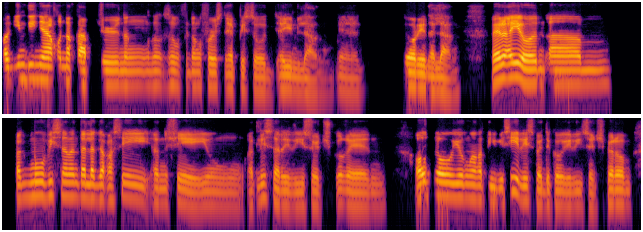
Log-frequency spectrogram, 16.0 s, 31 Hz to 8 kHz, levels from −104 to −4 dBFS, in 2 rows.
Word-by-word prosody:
'Pag 155 +1 +1
hindi 180 +1 +3
niya 170 -1 +9
ako 170 - -5
na 160 - +4
capture 135 -1 +1
ng 130 0 -6
ng 130 0 -9
sof 130 0 -9 0.2
1st 120 -2 -6
episode, 100 -4 -7
ayun 110 -2 -3
lang, 85 -3 -9 0.2
'yan, 95 -4 -15 0.5
sorry 120 -2 +2
na 105 - -5
lang. 95 -4 -5 0.5
Pero 165 +5 +10
ayun, 145 -7 +9
um, 140 0 -1 0.6
'pag 145 +2 -3
movies 170 +1 -4
na 165 0 0
lang 160 - -10
talaga 150 -1 +1
kasi 140 -1 -3
ano 125 -1 -7
siya, 125 - -5
eh, 105 -3 0 0.2
yung 105 -1 -15
at 110 - -11
least 155 - -6
nare-research 105 -1 -7
ko 120 - -6
rin. 100 -2 -5 0.4
Although 170 -1 +1
yung 155 -1 -3
mga 145 -1 -3
TV 130 -2 -8
series 140 -10 0
puwede 110 - -5
kong 110 -1 -4
i-research, 105 -3 -8
pero 115 -2 -2
130 Hz, 165 wpm, -23 LUFS, 110-150 Hz, 0.6 s, Pero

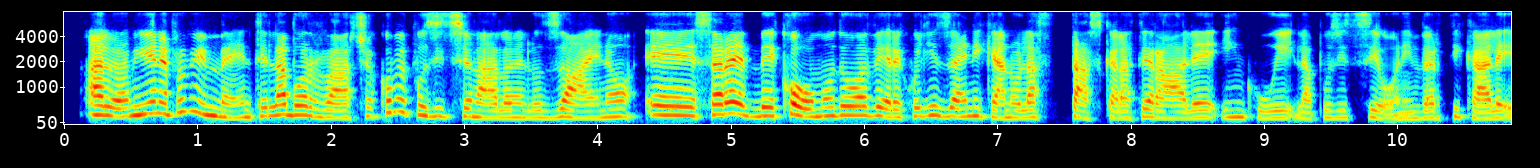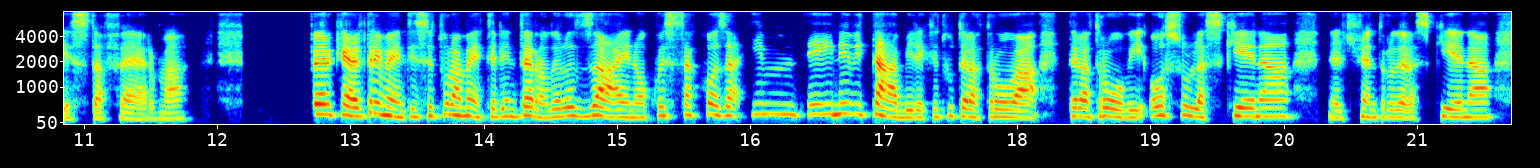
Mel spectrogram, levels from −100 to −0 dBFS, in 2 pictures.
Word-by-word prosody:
Allora 235 -4 +5
mi 245 - +4
viene 285 0 +5
proprio 335 +4 -4
in 250 - +4
mente: 195 +1 -4
la 260 +3 +5
borraccia, 210 -5 -1
come 320 +6 -3
posizionarlo 210 -7 -1
nello 185 -1 -7
zaino. 195 +2 -1
Ehm, 245 -1 +3
sarebbe 240 -3 +6
comodo 235 0 +3
avere 230 -5 +1
quegli 220 +5 -4
zaini 220 +1 -1
che 205 - -4
hanno 185 0 +1
la 195 +1 -2
s - - -12
tasca - - -1
laterale 175 0 -2
in 195 0 -6
cui 180 -2 -9
la 160 -1 -8
posizioni 185 0 -6
in 165 - -12
verticale 180 -1 -1
e - - -7
sta 170 - +3
ferma. 155 0 -7 0.9
Perché 275 -2 +5
altrimenti 225 -3 +3
se 230 +4 -3
tu 255 - -9
la 255 - +2
metti 215 -2 -2
all'interno 215 -1 0
dello 210 +4 -2
zaino, 195 -4 +1
questa 235 +4 0
cosa 245 -3 -3
in 275 -1 -10
è 260 - -9
inevitabile 260 -8 +2
che 200 - -12
tu 215 +4 -12
te 220 - 0
la 200 -3 -2
trova 200 -1 0 0.2
te 220 - -3
la 215 - +2
trovi 205 -3 -3
o 235 +2 -1
sulla 230 -4 -1
schiena, 220 0 0 0.3
nel 185 - -10
centro 195 0 -7
della 185 -2 -3
schiena, 195 +1 -2
210 Hz, 170 wpm, -22 LUFS, 190-240 Hz, 0.9 s, sarebbe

